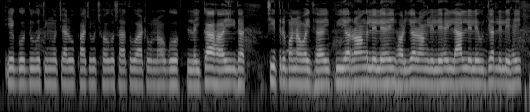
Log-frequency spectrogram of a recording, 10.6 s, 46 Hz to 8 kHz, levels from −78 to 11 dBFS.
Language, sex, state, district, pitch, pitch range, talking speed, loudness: Bajjika, male, Bihar, Vaishali, 170 Hz, 165-175 Hz, 160 wpm, -28 LUFS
